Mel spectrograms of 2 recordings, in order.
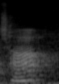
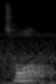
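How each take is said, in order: First: It is said the Mandarin way, like 'cha'. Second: It is said the dialect way, like 'cuo'. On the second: "My dialect, Cantonese"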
